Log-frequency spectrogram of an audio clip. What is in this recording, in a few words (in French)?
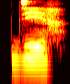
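"dire", French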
